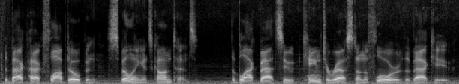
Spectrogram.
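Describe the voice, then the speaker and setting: A man narrates a story in a fairly low voice. His delivery is scripted, descriptive storytelling in the third person. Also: moderate pace, soft background music.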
